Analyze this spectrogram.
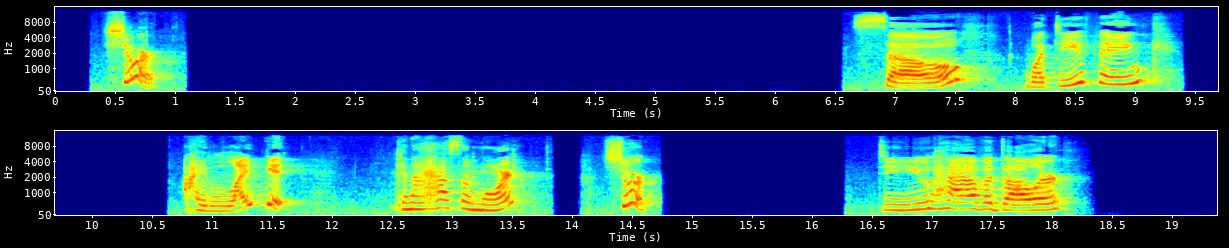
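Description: A young woman speaks brightly and clearly.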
